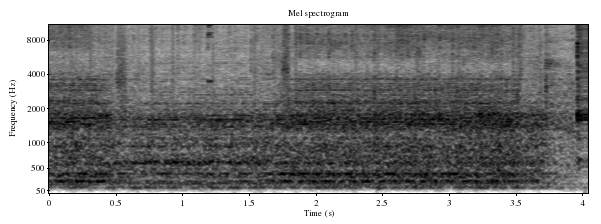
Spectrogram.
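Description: Electric leather edge-burnishing machine running with a steady motor hum as strap edges are burnished, winding down a little before the end.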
